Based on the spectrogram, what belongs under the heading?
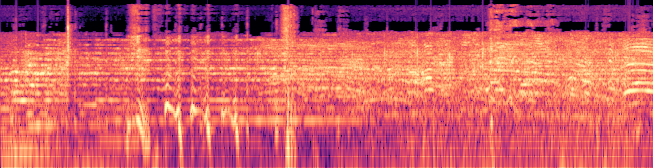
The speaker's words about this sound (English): Anyway, listen to the roar of the crowd as the Indians take the field.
